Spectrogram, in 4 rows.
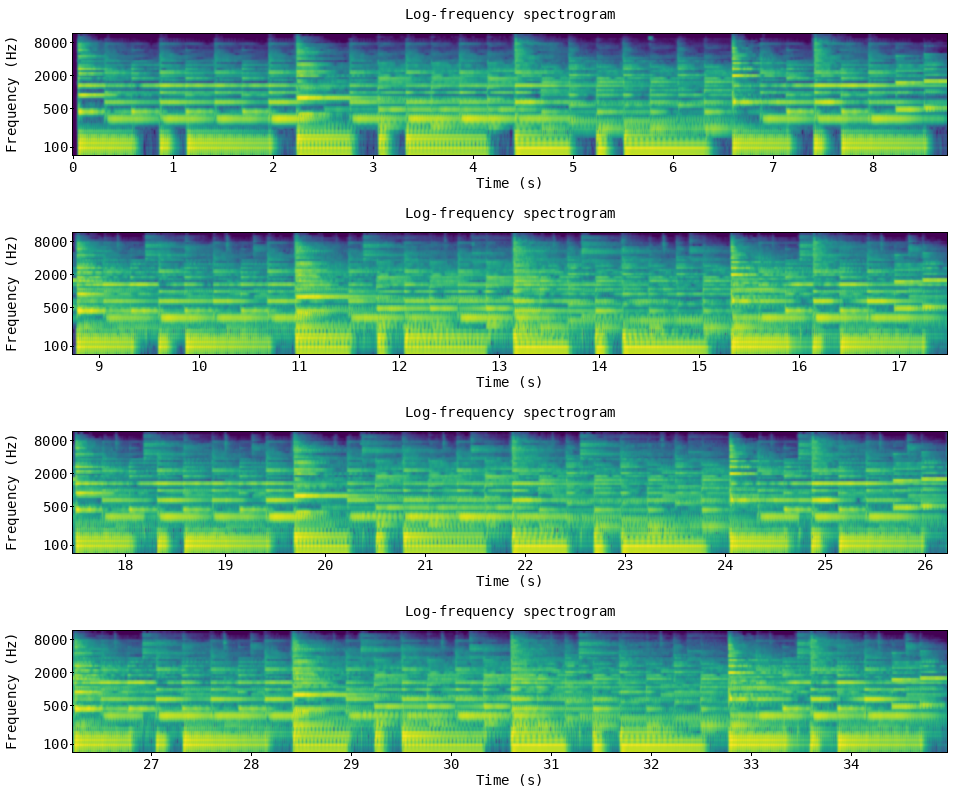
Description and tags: These are the musings of an artist at night. Going through a lot right now & this is the result. Made in Garage Band.
Just want to flood the world with love and music.
Check out my humble beginnings here (mastered album drop slated for Spring 2020):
